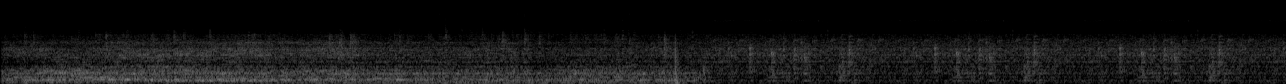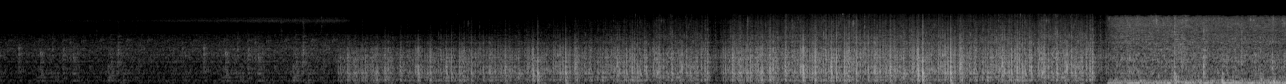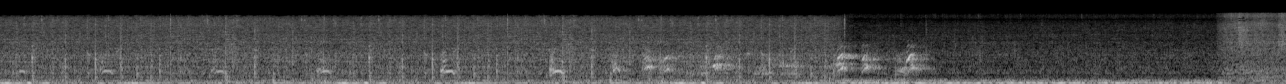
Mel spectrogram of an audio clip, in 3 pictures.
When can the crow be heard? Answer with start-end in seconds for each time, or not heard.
not heard.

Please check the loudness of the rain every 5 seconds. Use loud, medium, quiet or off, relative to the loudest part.
quiet, quiet, quiet, medium, loud, loud, loud, medium.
